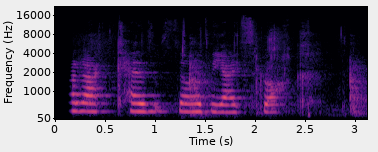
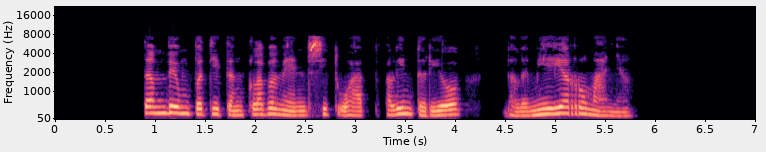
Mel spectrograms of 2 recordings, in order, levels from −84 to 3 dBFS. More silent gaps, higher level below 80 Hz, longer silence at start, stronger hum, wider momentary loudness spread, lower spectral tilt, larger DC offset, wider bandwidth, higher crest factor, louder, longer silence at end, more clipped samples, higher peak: second, none vs 4.27-4.46 s; second, -88 dBFS vs -60 dBFS; second, 0.15 s vs 0.9 s; neither; first, 15 LU vs 10 LU; second, -3 dB/octave vs -6 dB/octave; neither; first, 16 kHz vs 7.8 kHz; about the same, 18 dB vs 14 dB; second, -37 LUFS vs -14 LUFS; second, 0 s vs 1.25 s; neither; second, -18 dBFS vs 0 dBFS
